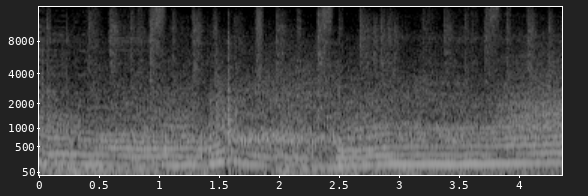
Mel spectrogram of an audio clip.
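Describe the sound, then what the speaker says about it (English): In iRacing, a race car's engine drones steadily with shifting pitch as it brakes hard through a corner and the tires give a faint scrub, loud and continuous inside the cockpit. "I hit the brakes way too much over there."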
